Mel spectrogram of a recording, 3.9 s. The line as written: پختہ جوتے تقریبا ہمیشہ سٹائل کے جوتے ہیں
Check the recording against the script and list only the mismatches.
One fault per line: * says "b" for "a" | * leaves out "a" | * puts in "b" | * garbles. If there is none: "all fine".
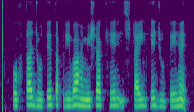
* puts in "کھیل"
